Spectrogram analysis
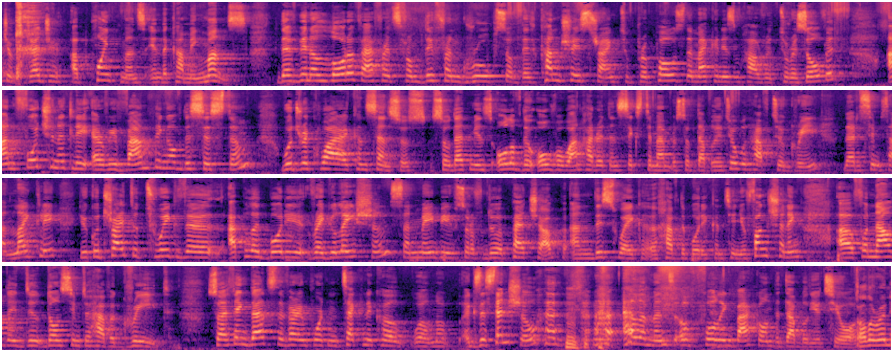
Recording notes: Was recorded in front of a live audience at our headquarters at the heart of the City of London.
